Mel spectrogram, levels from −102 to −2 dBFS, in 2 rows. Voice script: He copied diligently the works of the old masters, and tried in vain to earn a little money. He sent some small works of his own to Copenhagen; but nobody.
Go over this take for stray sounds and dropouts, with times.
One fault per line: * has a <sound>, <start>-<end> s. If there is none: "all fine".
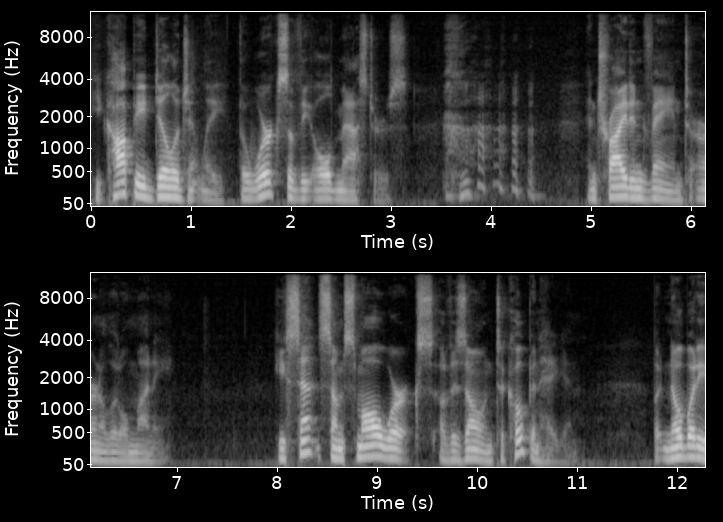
* has a laugh, 3.5-4.6 s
